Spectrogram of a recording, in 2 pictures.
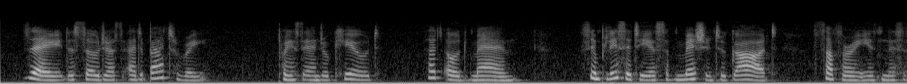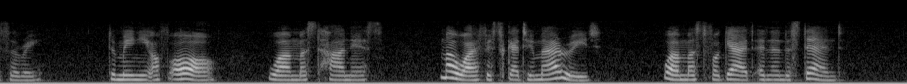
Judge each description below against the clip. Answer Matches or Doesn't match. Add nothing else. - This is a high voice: Matches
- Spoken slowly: Matches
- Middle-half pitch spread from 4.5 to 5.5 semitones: Doesn't match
